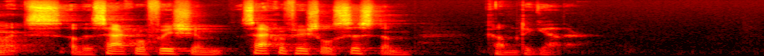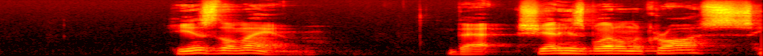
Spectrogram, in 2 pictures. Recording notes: at Hephzibah Mennonite Church on February 26, 2023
